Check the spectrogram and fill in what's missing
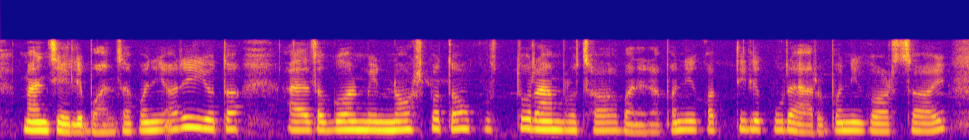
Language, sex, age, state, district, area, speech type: Nepali, female, 18-30, West Bengal, Kalimpong, rural, spontaneous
